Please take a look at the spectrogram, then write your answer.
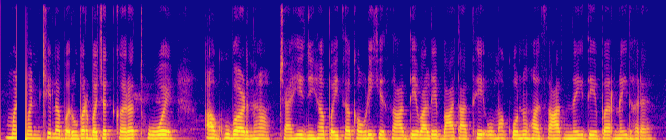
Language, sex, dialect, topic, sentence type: Chhattisgarhi, female, Western/Budati/Khatahi, banking, statement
